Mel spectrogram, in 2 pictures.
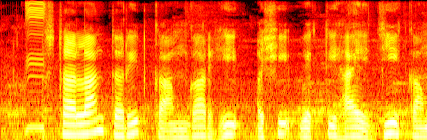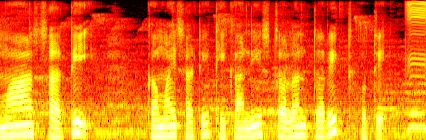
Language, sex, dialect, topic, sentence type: Marathi, male, Varhadi, agriculture, statement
